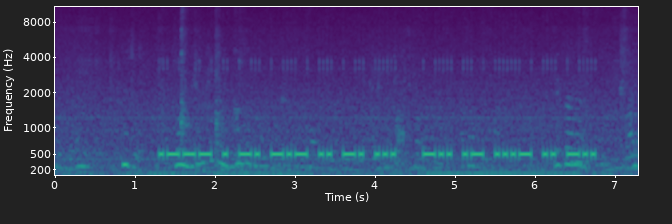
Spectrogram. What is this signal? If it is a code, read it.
Morse code, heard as a keyed tone, machine-sent, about 24 wpm, 500 Hz, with the noise of a crowd indoors. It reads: JENKINS DAVID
